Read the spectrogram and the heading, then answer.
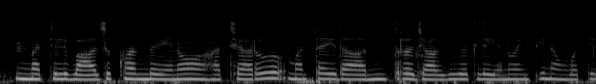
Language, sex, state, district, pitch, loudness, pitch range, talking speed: Kannada, female, Karnataka, Bijapur, 240 Hz, -35 LUFS, 230-245 Hz, 120 wpm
